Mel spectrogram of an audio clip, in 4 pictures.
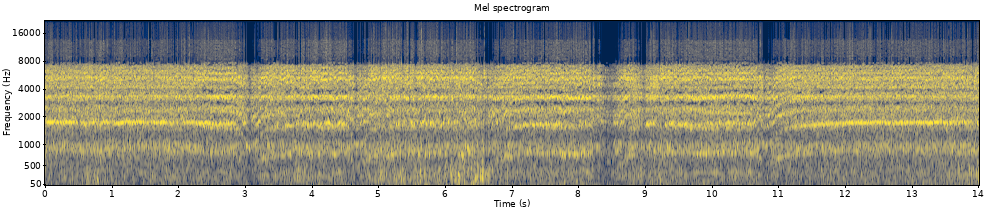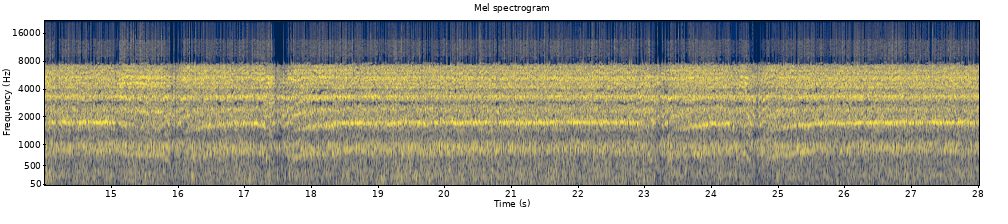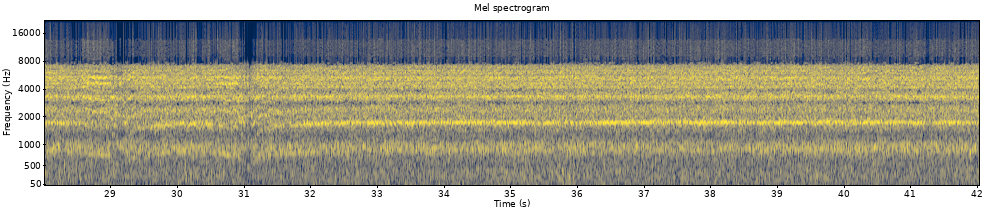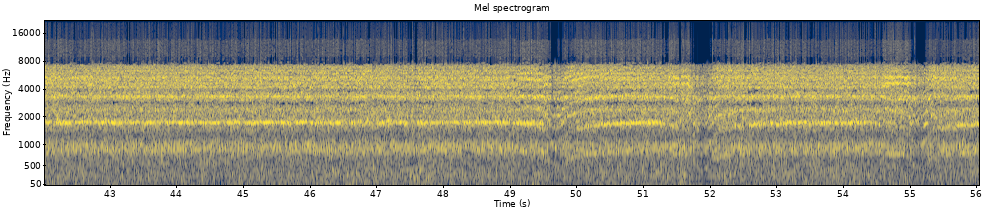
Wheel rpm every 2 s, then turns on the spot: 230, 210, 200, 180, 180, 190, 230, 210, 190, 230, 230, 210, 200, 230, 210, 210, 230, 230, 230, 230, 230, 230, 230, 240, 210, 200, 220, 190.
none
